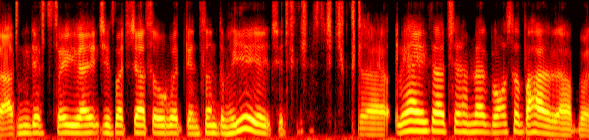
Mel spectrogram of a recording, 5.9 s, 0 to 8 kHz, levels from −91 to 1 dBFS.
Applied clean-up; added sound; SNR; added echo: neural diffusion model UNIVERSE++.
